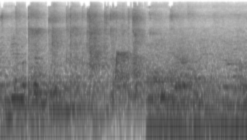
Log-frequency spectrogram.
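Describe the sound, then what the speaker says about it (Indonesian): A classroom audience claps for a presenting group, and the brisk, busy patter of hands runs through the opening before giving way to a steadier tone and general room noise. "tepuk tangan lagi"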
